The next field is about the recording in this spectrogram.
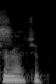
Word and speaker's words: Sriracha: And it's spelled Sriracha. – Yeah, that first R is silent. Yeah. – Yes. – Sriracha.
